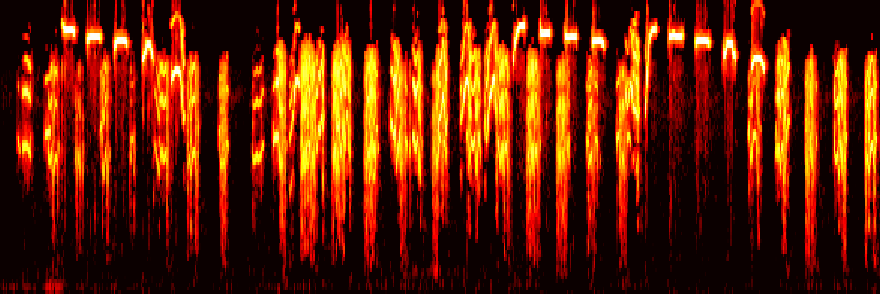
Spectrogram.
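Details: Baby squirrel calls, used to stimulate baby squirrels to eat, both those with eyes open and those whose eyes are not yet open: rapid bursts of high, squeaky chirps in quick succession, interleaved with thin, very high whistled notes.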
